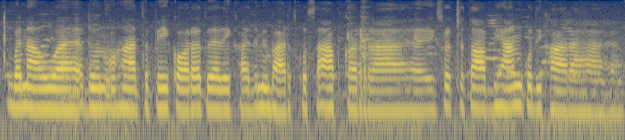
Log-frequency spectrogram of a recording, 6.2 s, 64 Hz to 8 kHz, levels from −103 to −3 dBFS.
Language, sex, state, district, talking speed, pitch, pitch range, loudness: Hindi, female, Bihar, Katihar, 220 wpm, 190 Hz, 180-195 Hz, -17 LUFS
